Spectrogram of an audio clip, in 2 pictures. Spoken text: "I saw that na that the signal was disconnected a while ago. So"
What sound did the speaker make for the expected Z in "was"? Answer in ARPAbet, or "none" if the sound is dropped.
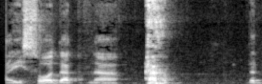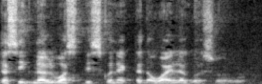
S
